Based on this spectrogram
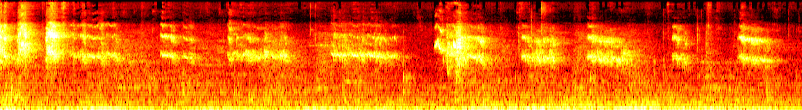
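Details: Newly emerged budgie chick playing with its parents indoors: a steady series of harsh, buzzy squawks roughly every half second, some louder and sharper than others, over a faint low hum.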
